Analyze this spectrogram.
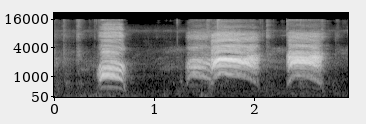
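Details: Three hoarse crow caws, the middle one drawn out and doubled, from an angry crow struggling with wild birds for food.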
